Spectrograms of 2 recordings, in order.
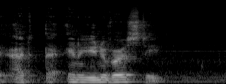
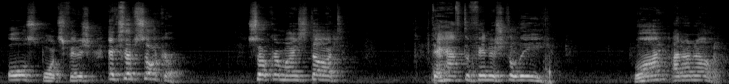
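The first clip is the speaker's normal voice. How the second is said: exasperated; 9 semitones higher, 4 dB louder than usual. Real, not acted. Raised pitch exasperated listing.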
